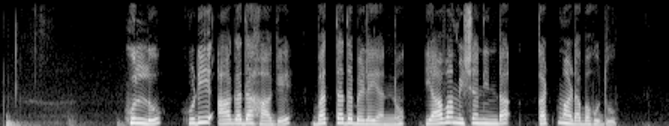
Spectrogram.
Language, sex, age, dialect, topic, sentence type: Kannada, female, 56-60, Coastal/Dakshin, agriculture, question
